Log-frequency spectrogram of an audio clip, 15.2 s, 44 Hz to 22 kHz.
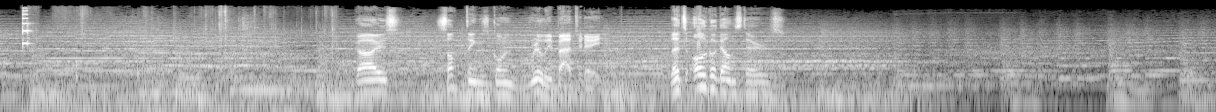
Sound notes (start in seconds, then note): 2.6 door opens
